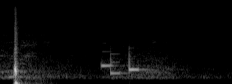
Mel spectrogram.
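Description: Sound effects for an on-screen like-button animation: a sharp click, then about a second later two short electronic beeps.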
